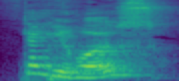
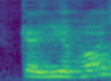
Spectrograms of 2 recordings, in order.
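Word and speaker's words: Kairos: il y a longtemps Kaïos c'est le moment juste le moment opportun donc ça s'écrit K a i r o s Kaïos et c'est être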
